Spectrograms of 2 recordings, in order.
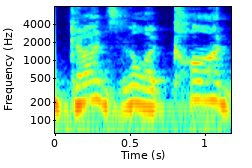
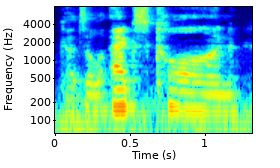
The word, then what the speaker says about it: Godzilla x Kong: So yeah, I don't think you're supposed to pronounce the X, I hear. No, it's just Godzilla Kong, not Godzilla X Kong. I don't know, I guess the X is silent.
